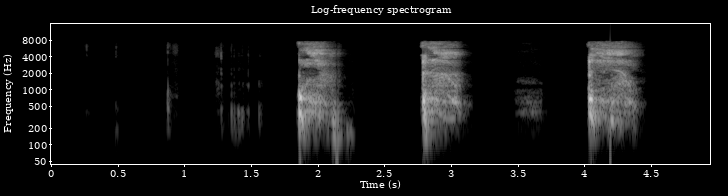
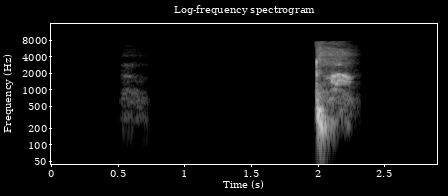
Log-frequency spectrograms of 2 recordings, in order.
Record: {"three_cough_length": "4.9 s", "three_cough_amplitude": 26216, "three_cough_signal_mean_std_ratio": 0.3, "cough_length": "2.9 s", "cough_amplitude": 22652, "cough_signal_mean_std_ratio": 0.22, "survey_phase": "beta (2021-08-13 to 2022-03-07)", "age": "18-44", "gender": "Male", "wearing_mask": "No", "symptom_none": true, "smoker_status": "Current smoker (e-cigarettes or vapes only)", "respiratory_condition_asthma": true, "respiratory_condition_other": false, "recruitment_source": "REACT", "submission_delay": "4 days", "covid_test_result": "Negative", "covid_test_method": "RT-qPCR", "influenza_a_test_result": "Negative", "influenza_b_test_result": "Negative"}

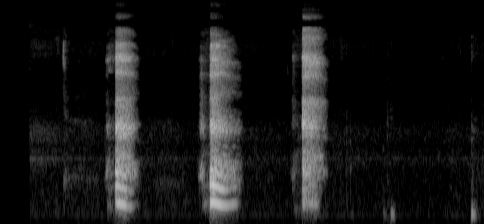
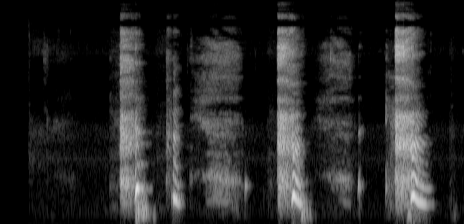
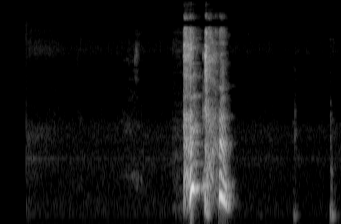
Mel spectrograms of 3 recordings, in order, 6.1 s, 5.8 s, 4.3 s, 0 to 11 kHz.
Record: {"exhalation_length": "6.1 s", "exhalation_amplitude": 21945, "exhalation_signal_mean_std_ratio": 0.27, "three_cough_length": "5.8 s", "three_cough_amplitude": 32768, "three_cough_signal_mean_std_ratio": 0.36, "cough_length": "4.3 s", "cough_amplitude": 27536, "cough_signal_mean_std_ratio": 0.22, "survey_phase": "beta (2021-08-13 to 2022-03-07)", "age": "18-44", "gender": "Female", "wearing_mask": "No", "symptom_cough_any": true, "symptom_runny_or_blocked_nose": true, "symptom_fatigue": true, "symptom_change_to_sense_of_smell_or_taste": true, "symptom_onset": "3 days", "smoker_status": "Never smoked", "respiratory_condition_asthma": true, "respiratory_condition_other": false, "recruitment_source": "Test and Trace", "submission_delay": "2 days", "covid_test_result": "Positive", "covid_test_method": "RT-qPCR", "covid_ct_value": 18.1, "covid_ct_gene": "ORF1ab gene", "covid_ct_mean": 18.3, "covid_viral_load": "970000 copies/ml", "covid_viral_load_category": "Low viral load (10K-1M copies/ml)"}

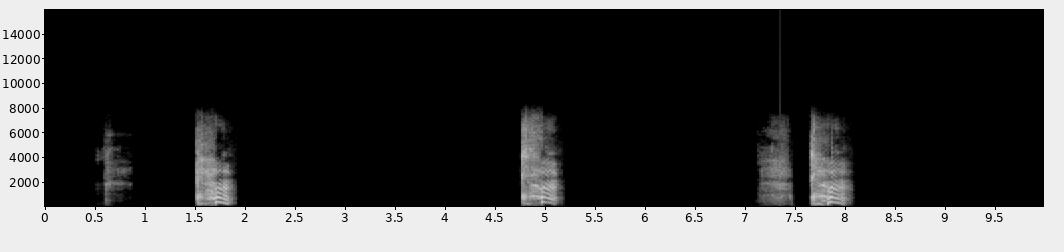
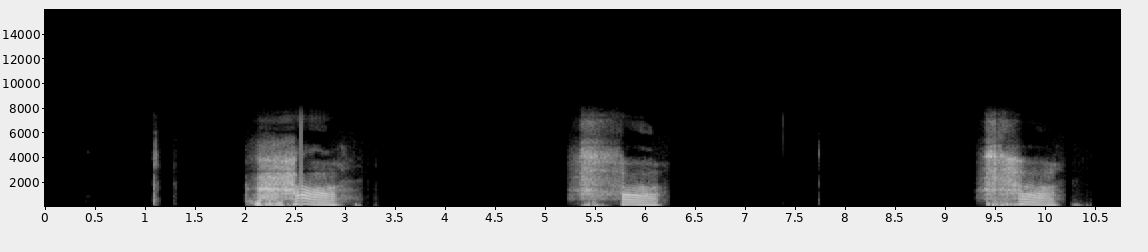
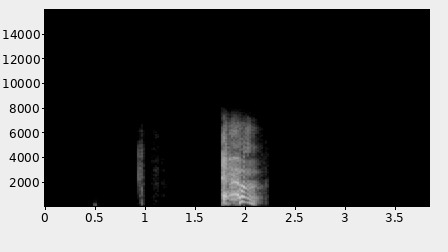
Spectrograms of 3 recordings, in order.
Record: {"three_cough_length": "10.0 s", "three_cough_amplitude": 30058, "three_cough_signal_mean_std_ratio": 0.25, "exhalation_length": "10.8 s", "exhalation_amplitude": 29479, "exhalation_signal_mean_std_ratio": 0.35, "cough_length": "3.8 s", "cough_amplitude": 31702, "cough_signal_mean_std_ratio": 0.22, "survey_phase": "beta (2021-08-13 to 2022-03-07)", "age": "45-64", "gender": "Female", "wearing_mask": "No", "symptom_none": true, "smoker_status": "Ex-smoker", "respiratory_condition_asthma": false, "respiratory_condition_other": false, "recruitment_source": "REACT", "submission_delay": "0 days", "covid_test_result": "Negative", "covid_test_method": "RT-qPCR", "influenza_a_test_result": "Negative", "influenza_b_test_result": "Negative"}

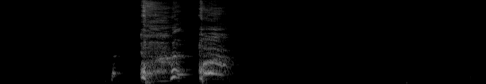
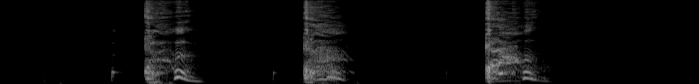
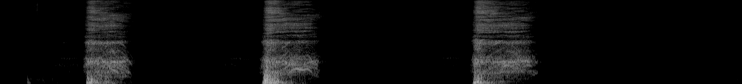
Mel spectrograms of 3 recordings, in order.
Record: {"cough_length": "4.9 s", "cough_amplitude": 6049, "cough_signal_mean_std_ratio": 0.32, "three_cough_length": "7.0 s", "three_cough_amplitude": 9641, "three_cough_signal_mean_std_ratio": 0.33, "exhalation_length": "7.4 s", "exhalation_amplitude": 8921, "exhalation_signal_mean_std_ratio": 0.34, "survey_phase": "alpha (2021-03-01 to 2021-08-12)", "age": "45-64", "gender": "Female", "wearing_mask": "No", "symptom_none": true, "smoker_status": "Ex-smoker", "respiratory_condition_asthma": false, "respiratory_condition_other": false, "recruitment_source": "REACT", "submission_delay": "2 days", "covid_test_result": "Negative", "covid_test_method": "RT-qPCR"}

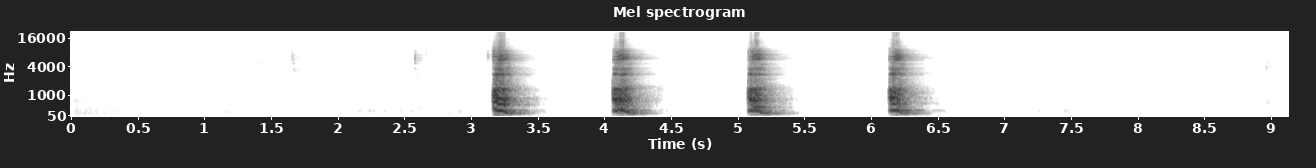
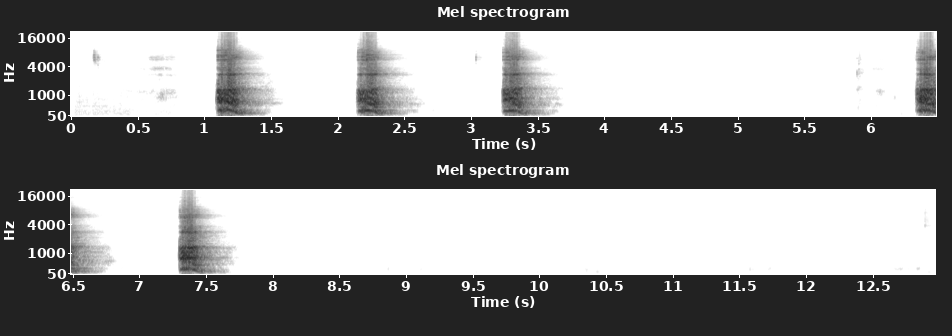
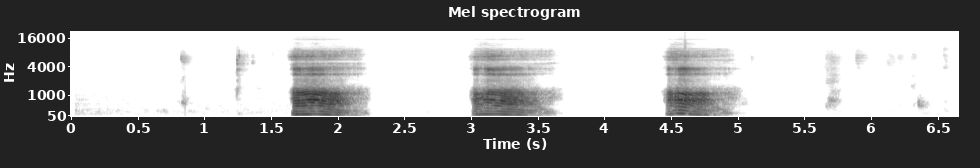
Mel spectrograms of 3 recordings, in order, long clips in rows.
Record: {"three_cough_length": "9.1 s", "three_cough_amplitude": 32768, "three_cough_signal_mean_std_ratio": 0.2, "cough_length": "13.0 s", "cough_amplitude": 32768, "cough_signal_mean_std_ratio": 0.21, "exhalation_length": "6.7 s", "exhalation_amplitude": 32766, "exhalation_signal_mean_std_ratio": 0.32, "survey_phase": "beta (2021-08-13 to 2022-03-07)", "age": "65+", "gender": "Male", "wearing_mask": "No", "symptom_none": true, "smoker_status": "Ex-smoker", "respiratory_condition_asthma": false, "respiratory_condition_other": false, "recruitment_source": "REACT", "submission_delay": "5 days", "covid_test_result": "Negative", "covid_test_method": "RT-qPCR"}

